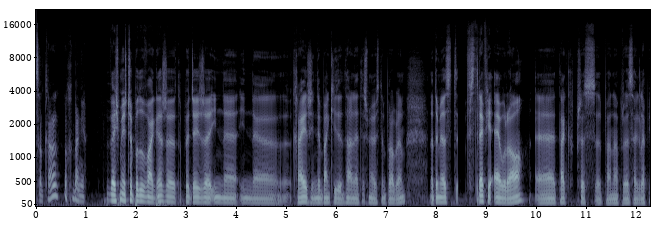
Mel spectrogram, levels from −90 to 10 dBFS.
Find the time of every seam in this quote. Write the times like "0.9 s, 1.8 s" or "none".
1.2 s, 5.1 s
